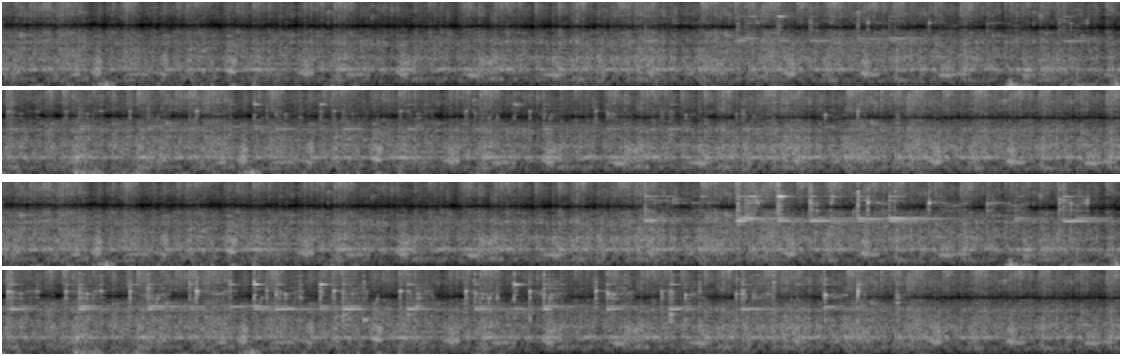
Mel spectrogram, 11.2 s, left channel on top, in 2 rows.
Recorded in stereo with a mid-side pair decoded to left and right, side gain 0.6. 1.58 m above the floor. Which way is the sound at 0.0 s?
5° right.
